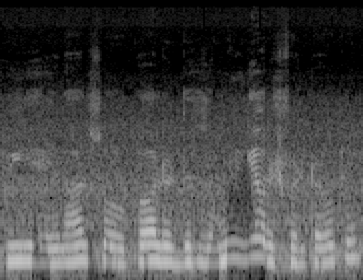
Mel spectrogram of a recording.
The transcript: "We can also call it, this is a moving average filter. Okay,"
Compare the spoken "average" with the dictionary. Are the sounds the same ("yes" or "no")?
no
